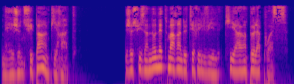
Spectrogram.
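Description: A man's voice: mid-range voice, lively intonation, moderate pace, husky, no echo. A man reading the part of a friendly, unlucky sailor who talks reassuringly, in a dry, close sound. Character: friendly down-on-his-luck adult sailor. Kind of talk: audiobook character reading.

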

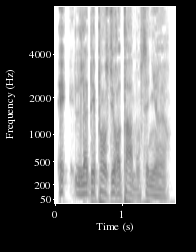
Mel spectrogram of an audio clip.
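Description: A man's voice: low voice, brisk, mellow, slightly rough, no echo, studio quality. Man voicing a deferential castle keeper. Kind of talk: audiobook character voice.

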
